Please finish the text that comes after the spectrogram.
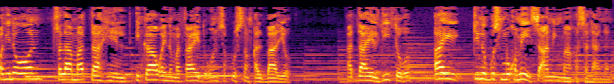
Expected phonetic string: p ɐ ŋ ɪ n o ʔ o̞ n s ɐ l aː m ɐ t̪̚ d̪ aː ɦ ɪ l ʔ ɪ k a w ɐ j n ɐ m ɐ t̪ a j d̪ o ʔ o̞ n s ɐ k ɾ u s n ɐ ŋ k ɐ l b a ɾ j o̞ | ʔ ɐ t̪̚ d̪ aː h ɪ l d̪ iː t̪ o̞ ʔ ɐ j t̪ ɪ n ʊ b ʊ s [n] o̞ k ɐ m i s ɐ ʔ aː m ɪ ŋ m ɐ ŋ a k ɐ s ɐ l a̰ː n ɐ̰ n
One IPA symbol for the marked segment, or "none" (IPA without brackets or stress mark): m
